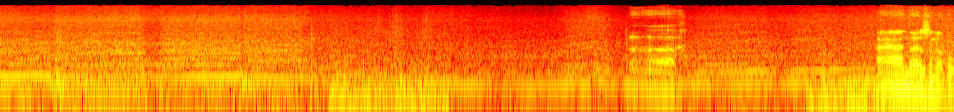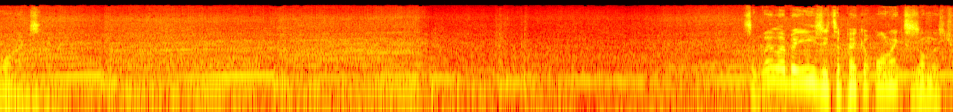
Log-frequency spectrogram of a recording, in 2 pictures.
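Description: A race car engine whines steadily, shifting gears up and down.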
